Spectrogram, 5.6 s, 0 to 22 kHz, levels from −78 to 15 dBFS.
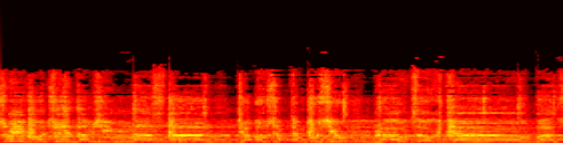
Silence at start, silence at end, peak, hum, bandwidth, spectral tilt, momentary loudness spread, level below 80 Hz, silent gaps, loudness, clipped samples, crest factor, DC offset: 0 s; 0 s; 0 dBFS; none; 14 kHz; 0.5 dB/octave; 6 LU; -70 dBFS; none; -14 LUFS; under 0.1%; 14 dB; under 0.1%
